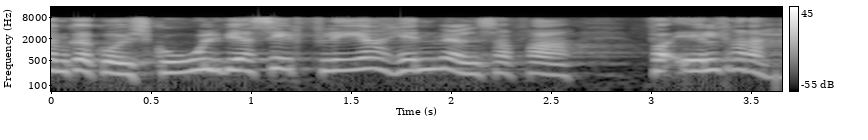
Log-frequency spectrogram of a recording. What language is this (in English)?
Danish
